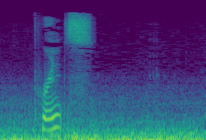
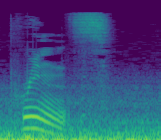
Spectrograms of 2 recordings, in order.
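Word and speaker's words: Printz: it but it's correct Prince Court Prince spelled not like Prince like royalty not like Prince like Kinkos it's spelled p r i n TZ Prince isn't that fun isn't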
